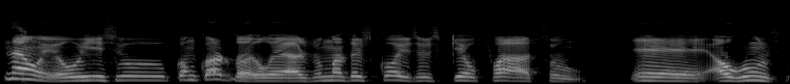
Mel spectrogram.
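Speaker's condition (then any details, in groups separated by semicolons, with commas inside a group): Cerebral palsy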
